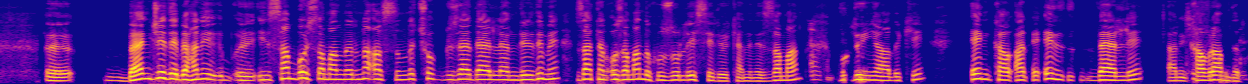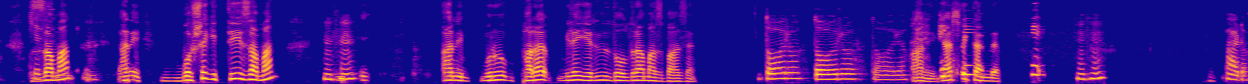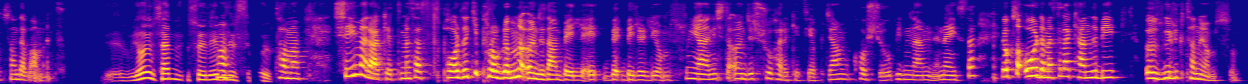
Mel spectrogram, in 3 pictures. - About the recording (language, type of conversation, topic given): Turkish, unstructured, Boş zamanlarında yapmayı en çok sevdiğin şey nedir?
- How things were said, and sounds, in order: tapping; other background noise; distorted speech; static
